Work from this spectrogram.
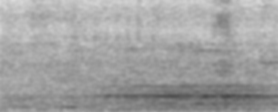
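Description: A cow moos at a cattle market, one long sustained low call near and fairly loud, with ambient market noise beneath it.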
